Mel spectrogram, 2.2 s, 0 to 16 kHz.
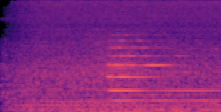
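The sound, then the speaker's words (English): A single deep strike of the First Baptist Church bell rings out at a memorial service before a groundbreaking, part of a tolling of 26 strokes. Its ringing overtones hang and slowly fade over a steady murmur of background noise. “During the service before the groundbreaking, the bell of First Baptist Church rings 26 times, once for each victim.”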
